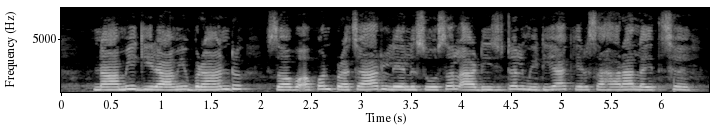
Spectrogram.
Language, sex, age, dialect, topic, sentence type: Maithili, female, 25-30, Bajjika, banking, statement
